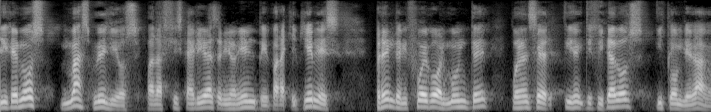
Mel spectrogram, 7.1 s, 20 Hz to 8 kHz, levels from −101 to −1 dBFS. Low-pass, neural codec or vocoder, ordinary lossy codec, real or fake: none; codec, 16 kHz, 1 kbps, FreqCodec, larger model; none; fake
